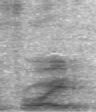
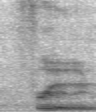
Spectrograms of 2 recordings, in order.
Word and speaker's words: Freud: Sigman Freud's name uh as I've said it's Sigman Freud I've seen some psychology Majors who are Juniors or seniors who have pronounced it frud which just makes me sad um but that's important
